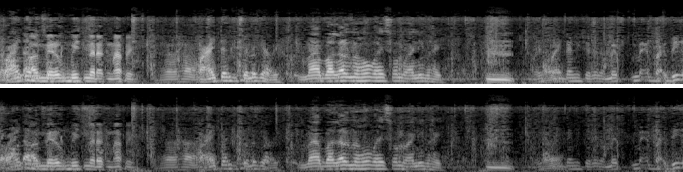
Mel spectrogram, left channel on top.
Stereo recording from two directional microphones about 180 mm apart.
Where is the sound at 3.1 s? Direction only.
55° right (ahead or behind).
